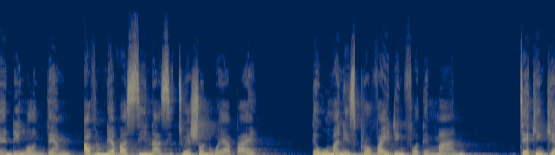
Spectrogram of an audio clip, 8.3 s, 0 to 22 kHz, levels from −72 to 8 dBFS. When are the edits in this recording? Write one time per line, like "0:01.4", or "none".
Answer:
0:01.2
